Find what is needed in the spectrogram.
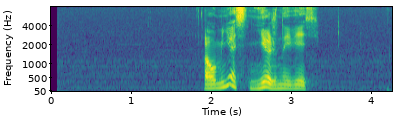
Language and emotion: Russian, positive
